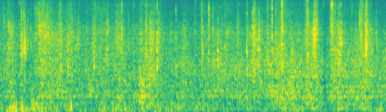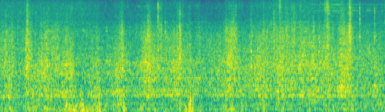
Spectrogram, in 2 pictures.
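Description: Sailboat under way: wind buffeting the microphone and water rushing along the hull, with frequent small clicks and knocks.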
